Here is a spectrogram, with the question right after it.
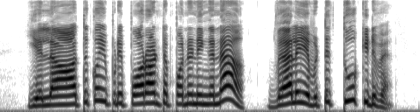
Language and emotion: Tamil, angry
